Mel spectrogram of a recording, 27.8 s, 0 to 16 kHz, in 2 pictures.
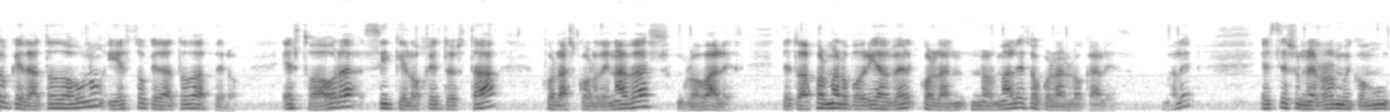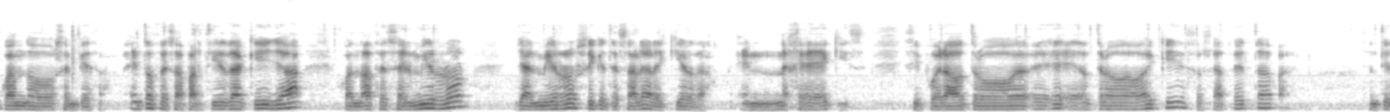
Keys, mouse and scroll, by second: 4.2 click, 5.2 middle click, 6.9-11.8 drag, 13.0-14.0 drag, 14.7-15.3 middle drag, 18.2-19.5 drag, 23.2 click, 24.1 click, 25.4 click.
